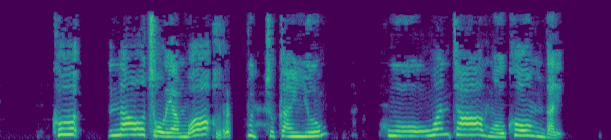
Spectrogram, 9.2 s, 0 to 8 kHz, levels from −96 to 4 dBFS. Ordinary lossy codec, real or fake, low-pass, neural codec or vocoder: MP3, 32 kbps; fake; 7.2 kHz; codec, 16 kHz, 2 kbps, FunCodec, trained on LibriTTS, 25 frames a second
